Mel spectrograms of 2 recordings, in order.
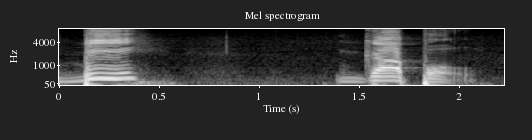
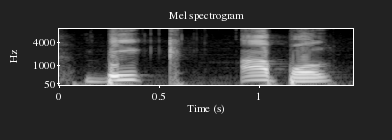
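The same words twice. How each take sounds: First: "big" linked into "apple" as one syllable; linked words. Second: Said in the usual way. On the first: Shown as a demonstration. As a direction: join the g of "big" onto "apple". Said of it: "ahora digo". ("big apple" unidas, la g pasa a "apple") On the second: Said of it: "ya no digo".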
